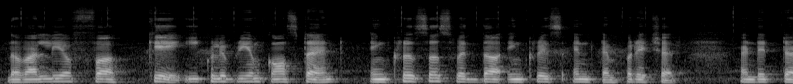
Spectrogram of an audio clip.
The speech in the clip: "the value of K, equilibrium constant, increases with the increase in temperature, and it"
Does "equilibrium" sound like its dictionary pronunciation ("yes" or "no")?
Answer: yes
